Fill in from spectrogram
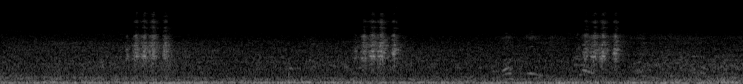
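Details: Black-billed magpie giving three harsh, broadband rasping calls spaced a little over two seconds apart, each a short grating burst, over a steady low rumble of background noise.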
